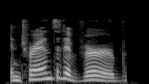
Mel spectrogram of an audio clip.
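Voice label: "intransitive verb", English, uk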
